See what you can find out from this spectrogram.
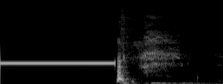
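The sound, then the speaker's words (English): A loud, steady censor bleep tone holds for about a second before cutting off abruptly into a brief burst of noisy, rustling sound that trails away. “You have to beep this, but Steve Carell.”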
